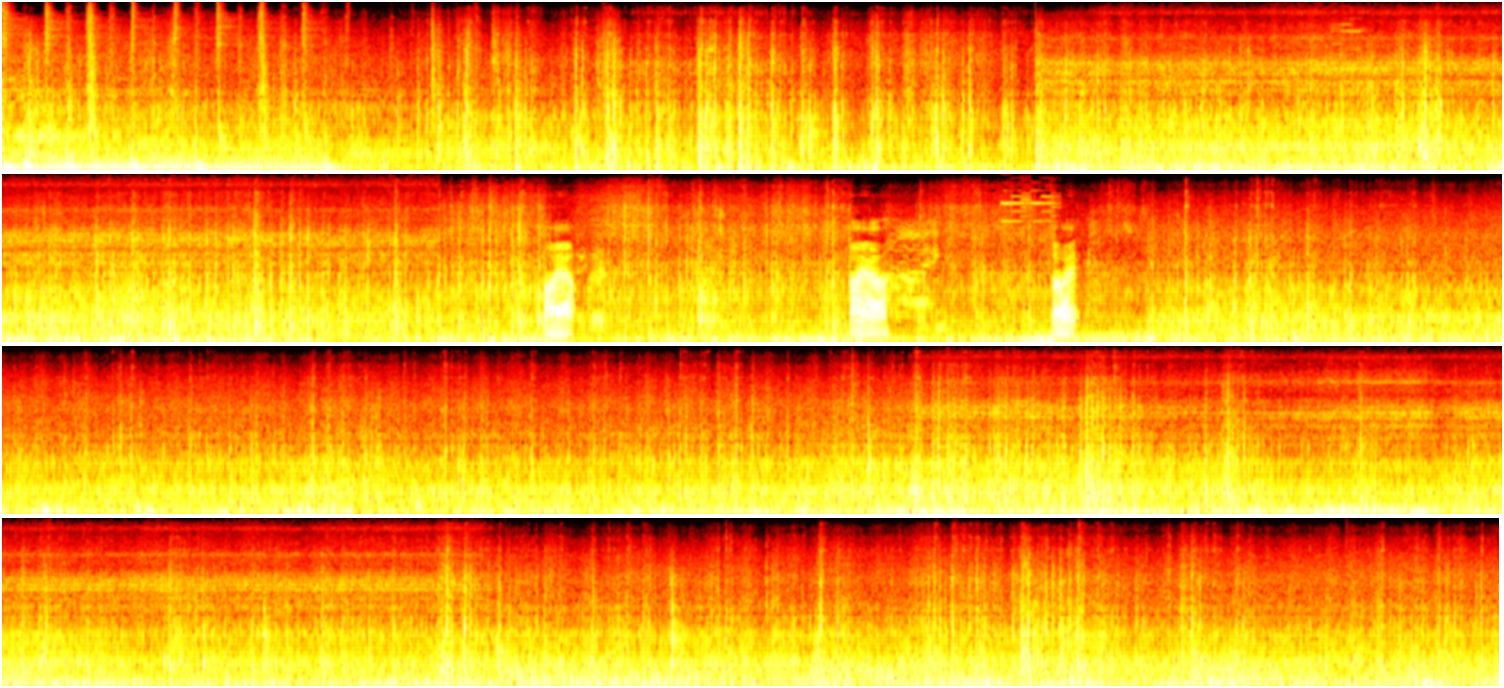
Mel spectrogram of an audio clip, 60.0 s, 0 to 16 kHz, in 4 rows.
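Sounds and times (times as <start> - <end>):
faint high tone: 0.0 - 5.7
bike tyres crunching on gravel: 0.0 - 59.9
bike frame rattle: 4.2 - 29.4, 30.1 - 57.6.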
